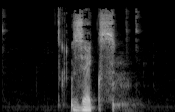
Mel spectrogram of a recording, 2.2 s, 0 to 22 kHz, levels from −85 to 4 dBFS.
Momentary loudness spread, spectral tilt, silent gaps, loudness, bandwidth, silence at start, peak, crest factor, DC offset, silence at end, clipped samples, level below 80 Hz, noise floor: 17 LU; -3 dB/octave; none; -19 LUFS; 16.5 kHz; 0.9 s; -4 dBFS; 22 dB; under 0.1%; 0.45 s; under 0.1%; -48 dBFS; -71 dBFS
